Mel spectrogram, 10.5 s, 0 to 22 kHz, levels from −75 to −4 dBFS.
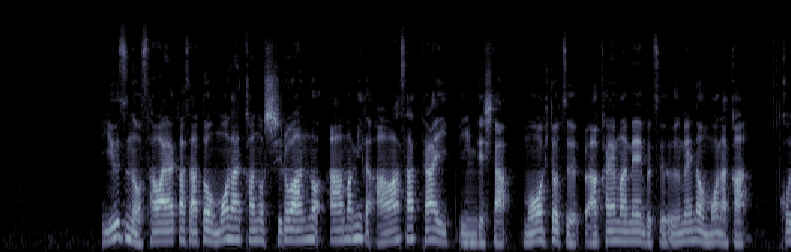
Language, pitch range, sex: Japanese, 110-130 Hz, male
